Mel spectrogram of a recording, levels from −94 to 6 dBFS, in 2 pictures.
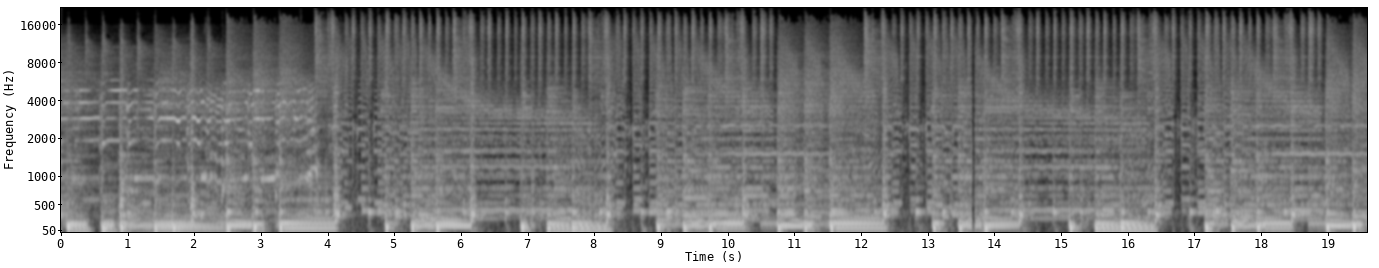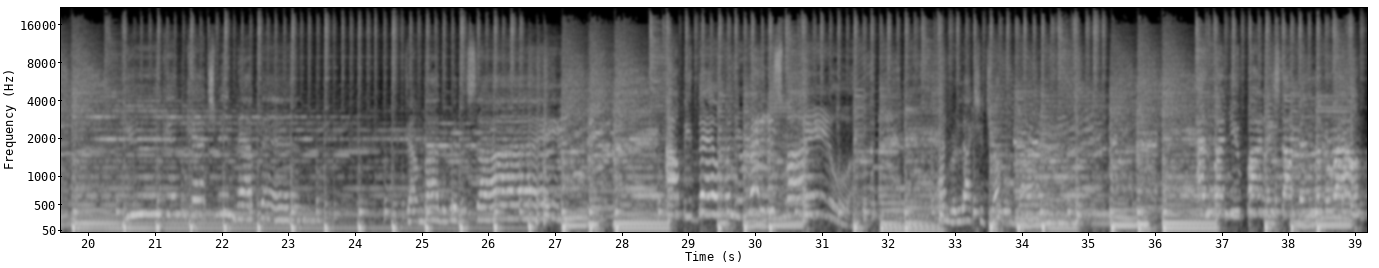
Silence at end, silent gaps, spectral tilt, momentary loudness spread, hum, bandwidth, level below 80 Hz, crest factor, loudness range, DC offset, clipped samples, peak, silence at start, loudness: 0 s; none; -5 dB/octave; 6 LU; none; over 20 kHz; -30 dBFS; 18 dB; 3 LU; under 0.1%; under 0.1%; -2 dBFS; 0 s; -20 LUFS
